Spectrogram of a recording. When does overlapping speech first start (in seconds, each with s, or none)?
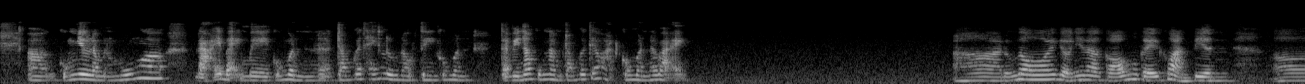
none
